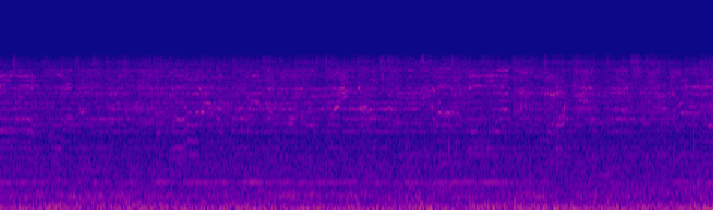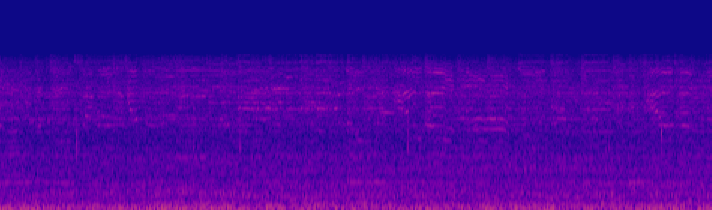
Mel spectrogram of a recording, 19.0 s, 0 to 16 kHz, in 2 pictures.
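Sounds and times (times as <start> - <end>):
car engine and road rumble: 0.0 - 19.0
music playing in car: 0.0 - 19.0.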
